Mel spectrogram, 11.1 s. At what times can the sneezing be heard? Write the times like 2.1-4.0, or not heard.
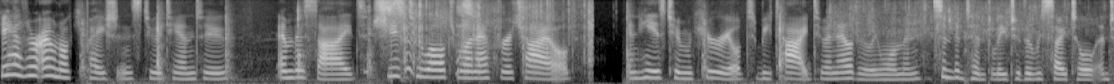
3.6-4.8.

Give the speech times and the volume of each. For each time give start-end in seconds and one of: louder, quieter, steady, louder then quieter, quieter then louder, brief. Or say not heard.
0.0-11.1 steady.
